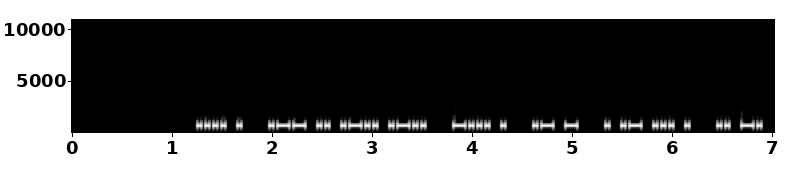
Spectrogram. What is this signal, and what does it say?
Morse code, heard as a keyed tone, about 30 wpm, 700 Hz. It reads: HE WILL BE AT EASE IN
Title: Sentences from Top 1000 Words - Review Part 1 - 30wpm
